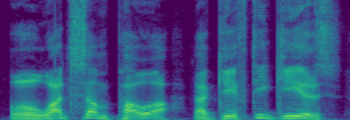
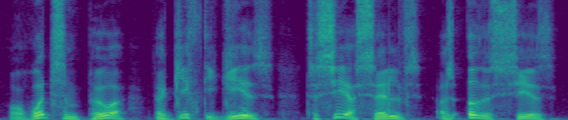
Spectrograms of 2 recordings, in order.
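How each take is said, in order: First: Bigger second stab at a Scottish accent. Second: Earnest attempt at a Scottish accent. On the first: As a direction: declaim Burns in a put-on Scottish accent, slowing at the end. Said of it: "I'll try again". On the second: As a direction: recite Burns as a Scot would. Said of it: "I'll try and do a Scottish one". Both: Shown as a demonstration.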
